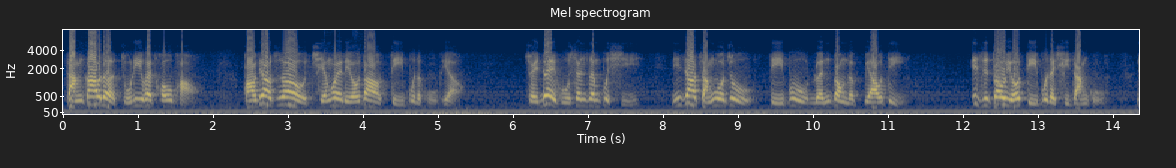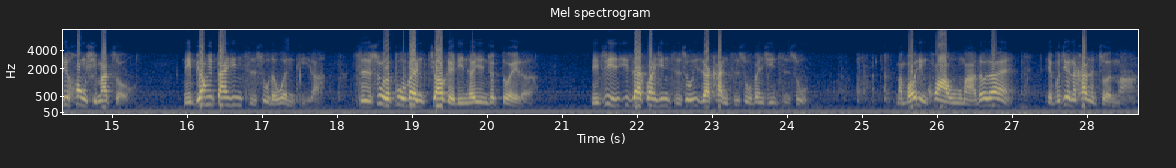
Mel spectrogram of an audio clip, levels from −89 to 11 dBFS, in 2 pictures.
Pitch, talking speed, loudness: 180 Hz, 250 characters per minute, -19 LUFS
